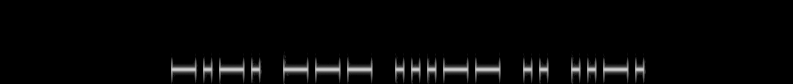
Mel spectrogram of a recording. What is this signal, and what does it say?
Morse code, heard as a keyed tone, about 15 wpm, 700 Hz. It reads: CO3IF
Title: DXCC-100 Call Signs - 5 Characters - 15wpm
